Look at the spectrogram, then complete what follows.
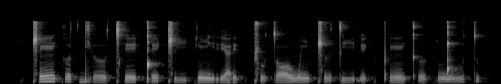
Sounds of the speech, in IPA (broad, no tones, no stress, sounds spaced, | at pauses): ǁ ẽ k ɤ t dʲ ɤː ǀʰ e ǃ e ǁ iː k ɾ ĩ rʲ a ɾ e k ǁ u t ɔ w ĩ ǁ ɯ t i ɗ e k pʼ ẽ kʼ ɤ k ŋ͡ǃ u t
